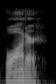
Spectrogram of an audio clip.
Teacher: Almost like a really fast D sound. >> Linguists call that a flap.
